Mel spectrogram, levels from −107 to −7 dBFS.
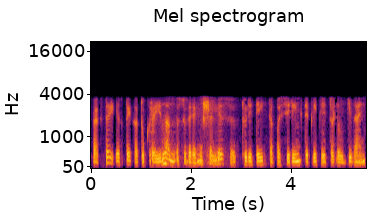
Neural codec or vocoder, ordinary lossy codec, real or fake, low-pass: autoencoder, 48 kHz, 32 numbers a frame, DAC-VAE, trained on Japanese speech; AAC, 24 kbps; fake; 3.6 kHz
